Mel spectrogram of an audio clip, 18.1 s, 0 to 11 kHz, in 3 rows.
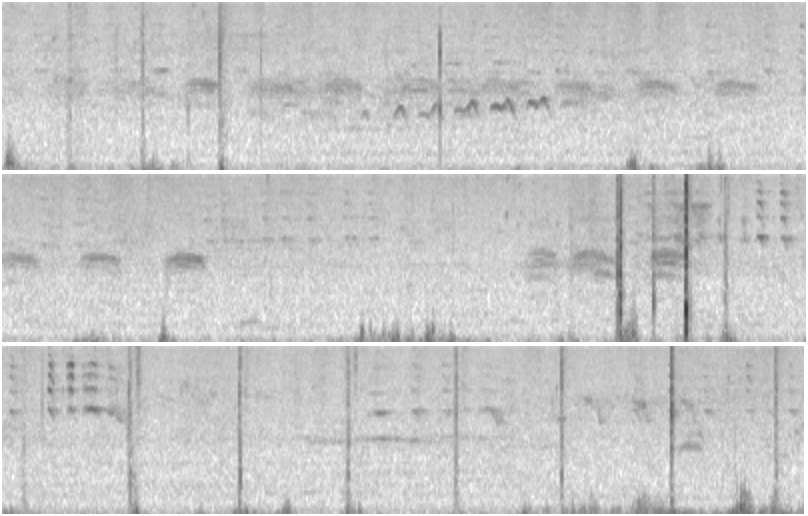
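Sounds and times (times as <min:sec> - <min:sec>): birds calling: 0:00.2 - 0:08.5, 0:09.7 - 0:18.0
warbling bird chirps: 0:01.5 - 0:07.6.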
